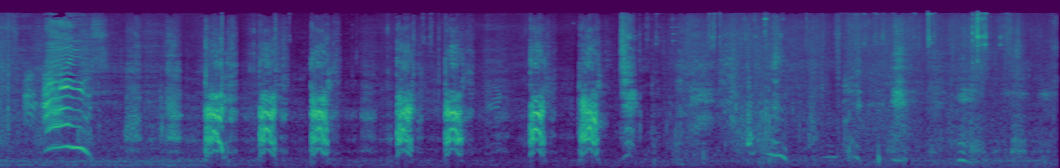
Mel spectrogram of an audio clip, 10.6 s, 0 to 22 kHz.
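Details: German Shepherd from Kraftwerk K9 barking during obedience and protection training: a high yelp, then a run of seven sharp, evenly spaced barks roughly every half second, followed by quieter sounds and a handler's voice.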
